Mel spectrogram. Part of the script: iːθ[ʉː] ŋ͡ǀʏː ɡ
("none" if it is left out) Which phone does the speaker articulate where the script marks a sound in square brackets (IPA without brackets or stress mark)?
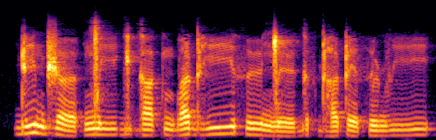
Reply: ʉː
